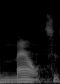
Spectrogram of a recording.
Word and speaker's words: Mounce: His last name is Mounce. It's spelled M-O-U-N-C-E, like the word ounce, with an M at the front.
